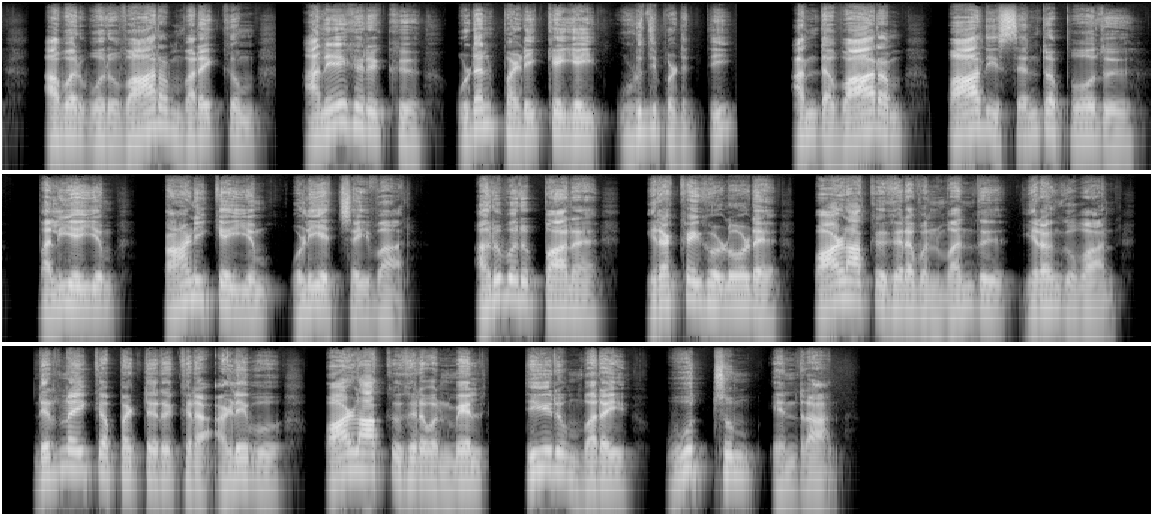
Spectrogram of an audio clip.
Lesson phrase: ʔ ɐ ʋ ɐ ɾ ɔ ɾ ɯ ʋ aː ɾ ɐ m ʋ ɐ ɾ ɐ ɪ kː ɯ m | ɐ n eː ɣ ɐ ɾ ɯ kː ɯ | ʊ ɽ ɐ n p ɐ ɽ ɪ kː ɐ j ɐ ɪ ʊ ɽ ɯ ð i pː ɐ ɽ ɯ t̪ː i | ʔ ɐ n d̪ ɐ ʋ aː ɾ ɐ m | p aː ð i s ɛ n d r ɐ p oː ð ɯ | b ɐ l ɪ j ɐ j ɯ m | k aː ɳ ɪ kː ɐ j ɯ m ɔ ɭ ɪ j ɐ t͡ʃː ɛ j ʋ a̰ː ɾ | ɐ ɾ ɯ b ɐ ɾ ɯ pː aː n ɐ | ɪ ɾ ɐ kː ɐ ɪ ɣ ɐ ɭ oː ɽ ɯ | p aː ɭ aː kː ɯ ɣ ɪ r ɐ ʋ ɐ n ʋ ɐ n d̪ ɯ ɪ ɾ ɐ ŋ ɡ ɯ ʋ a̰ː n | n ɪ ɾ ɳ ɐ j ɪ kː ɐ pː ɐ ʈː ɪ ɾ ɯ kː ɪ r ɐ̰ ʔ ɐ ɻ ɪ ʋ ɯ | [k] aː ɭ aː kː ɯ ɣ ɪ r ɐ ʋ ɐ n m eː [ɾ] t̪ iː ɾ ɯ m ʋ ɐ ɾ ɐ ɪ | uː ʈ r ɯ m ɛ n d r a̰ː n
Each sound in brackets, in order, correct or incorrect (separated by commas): incorrect, incorrect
